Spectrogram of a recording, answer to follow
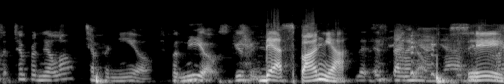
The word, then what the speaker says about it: Tempranillo: what this red wine is from how you pronounce it Tempranillo Tempranillo put Neos using d'espagne Spain absolutely nice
